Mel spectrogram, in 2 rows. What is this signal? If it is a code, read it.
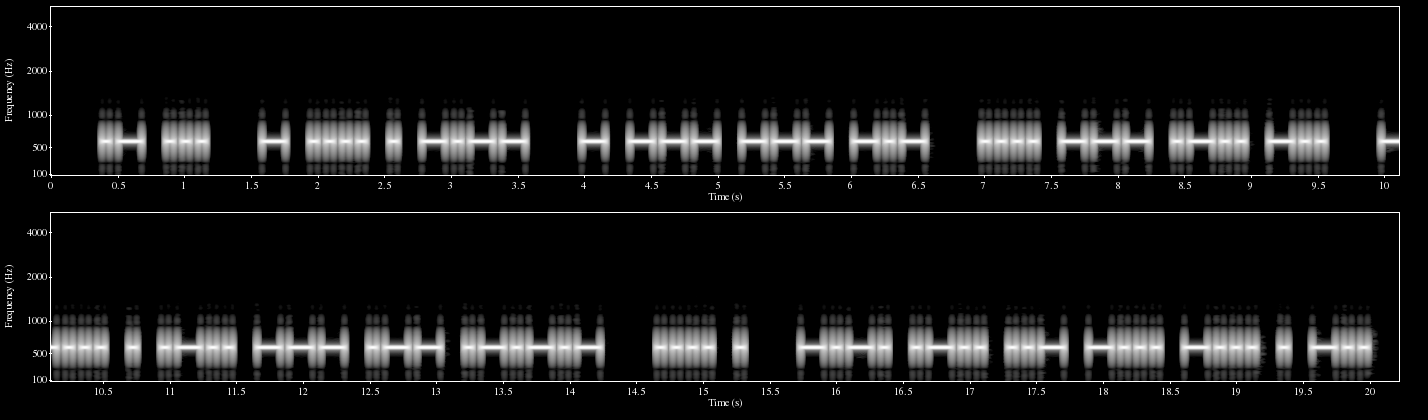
Morse code, heard as a keyed tone, about 20 wpm, 600 Hz. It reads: AS THEY TOOK HOLD BELOW. HE CLUBBED
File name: the old man and the sea part 2 20wpm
